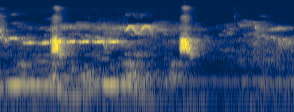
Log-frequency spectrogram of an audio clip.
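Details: Pied bush chat song from a master recording for pet bird training, with a thin sustained whistle broken by two loud harsh chirps and fading trills in the background.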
